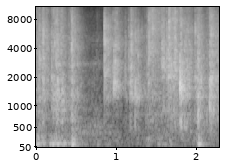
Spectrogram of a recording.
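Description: Fingers pressing and spreading crumbly cake dough over the bottom of a baking tin: a quick run of soft crunching, rubbing strokes, with a short pause a little after half a second in.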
